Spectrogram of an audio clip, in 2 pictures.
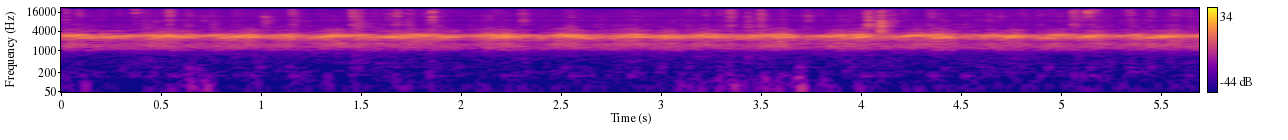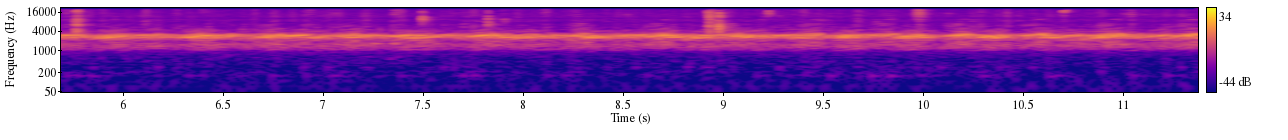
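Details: A chorus of frogs croaking on a rural countryside night as light rain drizzles down. There is a dense, steady wall of rapid overlapping croaks, with scattered raindrop ticks and soft low rumbles underneath.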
